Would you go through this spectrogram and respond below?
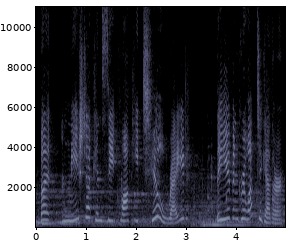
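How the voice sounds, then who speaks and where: A woman's voice: very high-pitched, big pitch swings, a little slow, big-room sound, over loud music, heavily acted. A woman voicing a young, innocent, curious companion in a video game. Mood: curious, surprised.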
